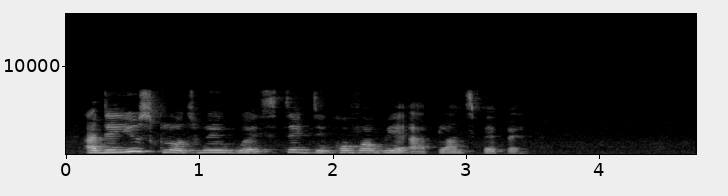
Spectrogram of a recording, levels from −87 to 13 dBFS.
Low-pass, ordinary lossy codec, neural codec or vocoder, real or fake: 7.2 kHz; none; none; real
